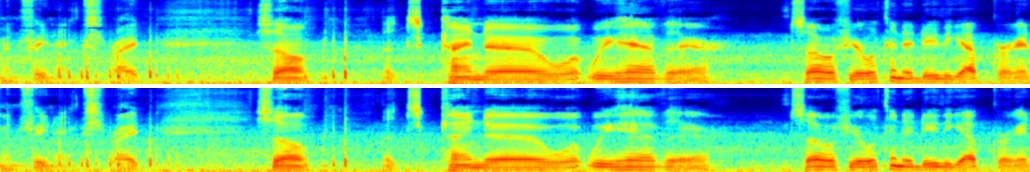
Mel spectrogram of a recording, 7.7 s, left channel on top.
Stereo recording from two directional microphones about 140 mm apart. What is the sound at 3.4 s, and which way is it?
Speech, centre (ahead or behind).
